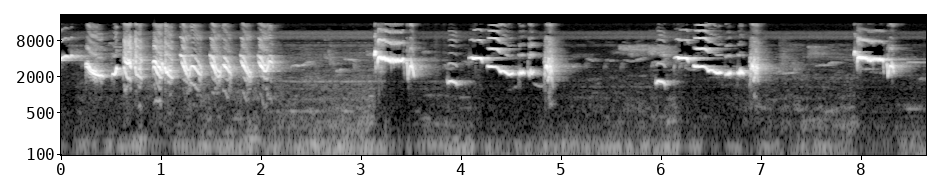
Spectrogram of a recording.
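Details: Mintal oriental magpie-robin delivering fighting song with rough fill-ins. A rapid rattle of repeated chirps opens it, then separate high whistles fall steeply, with soft low thuds beneath.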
